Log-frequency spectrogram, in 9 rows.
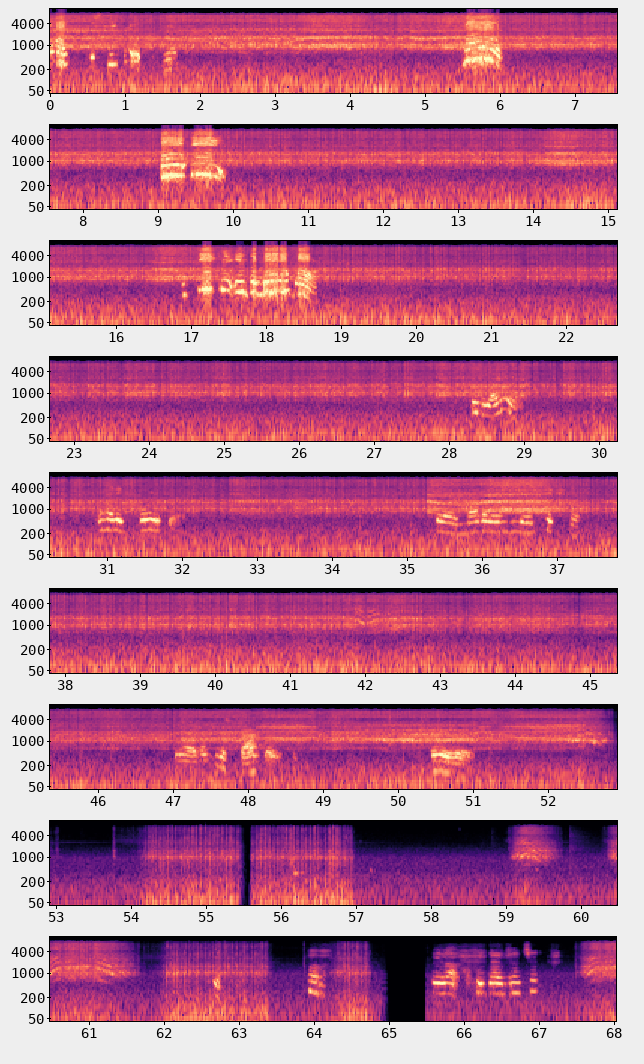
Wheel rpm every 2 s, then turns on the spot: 220, 210, 230, 230, 230, 230, 230, 230, 230, 230, 240, 230, 230, 230, 230, 230, 230, 230, 230, 230, 230, 200, 180, 160, 160, 160, 60, 40, 20, 10, 60, 30, 10, 70.
52-58 62-66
